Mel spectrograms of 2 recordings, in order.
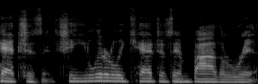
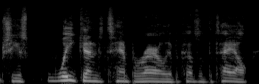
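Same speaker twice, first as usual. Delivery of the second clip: plain reading voice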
